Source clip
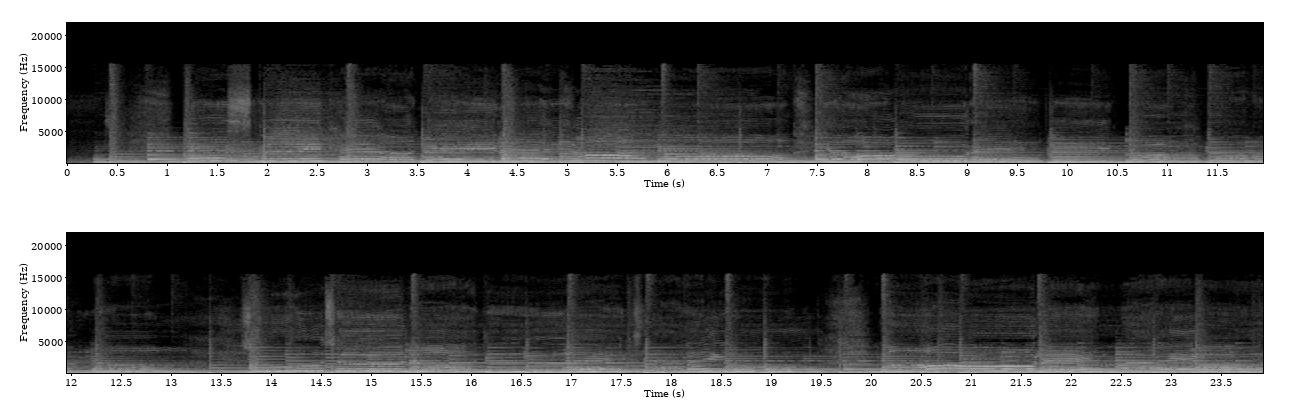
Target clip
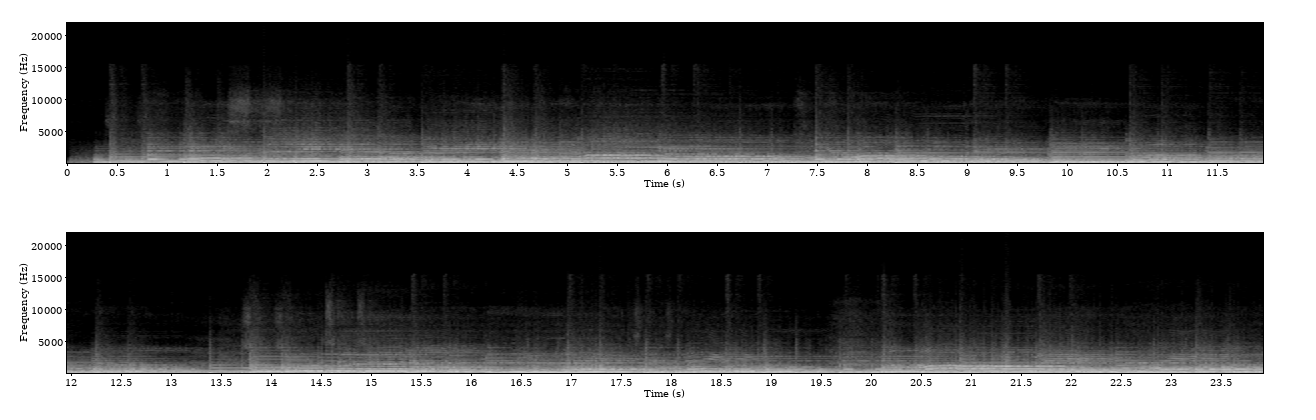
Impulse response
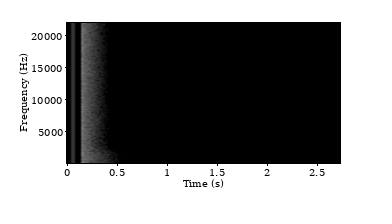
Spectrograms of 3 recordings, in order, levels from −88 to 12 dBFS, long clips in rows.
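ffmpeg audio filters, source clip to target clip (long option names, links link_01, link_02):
-filter_complex "[0:a]aemphasis=mode=reproduction:type=75kf,asplit=2[link_01][link_02];[1:a]atrim=start_sample=2205,lowshelf=frequency=380:gain=-6.5[link_03];[link_02][link_03]afir=irnorm=-1:irlink=0,volume=-8dB[link_04];[link_01][link_04]amix=inputs=2:normalize=0,adynamicequalizer=threshold=0.00708:dfrequency=1500:dqfactor=1.1:tfrequency=1500:tqfactor=1.1:attack=5:release=100:ratio=0.375:range=3:mode=cutabove:tftype=bell,aecho=1:1:317:0.631,volume=16dB,asoftclip=hard,volume=-16dB,asplit=2[link_05][link_06];[link_06]adynamicsmooth=sensitivity=4:basefreq=2300,volume=1dB[link_07];[link_05][link_07]amix=inputs=2:normalize=0"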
